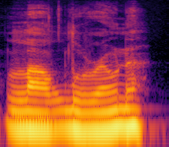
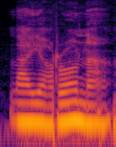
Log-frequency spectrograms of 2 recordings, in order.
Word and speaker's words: La Llorona: La Llorona. Say it. – La Llorona. – La Llorona.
